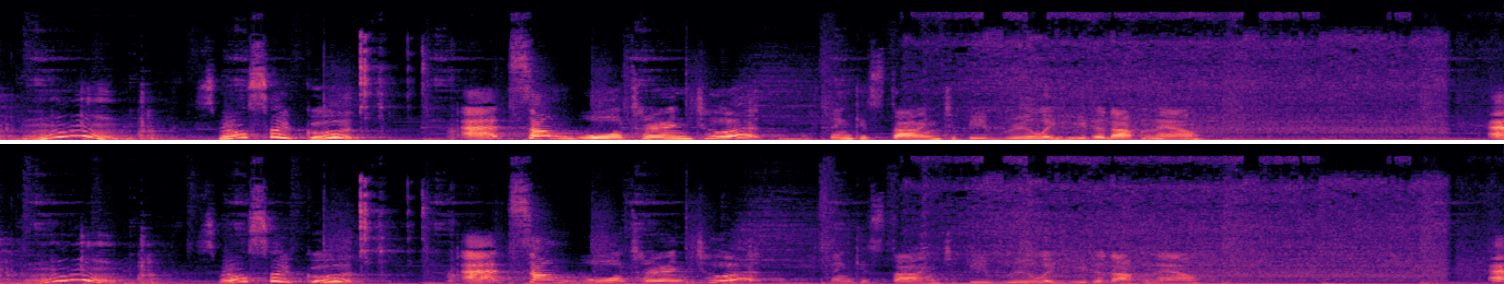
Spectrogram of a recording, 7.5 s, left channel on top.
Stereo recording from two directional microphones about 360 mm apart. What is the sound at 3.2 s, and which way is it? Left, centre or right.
Speech, centre.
